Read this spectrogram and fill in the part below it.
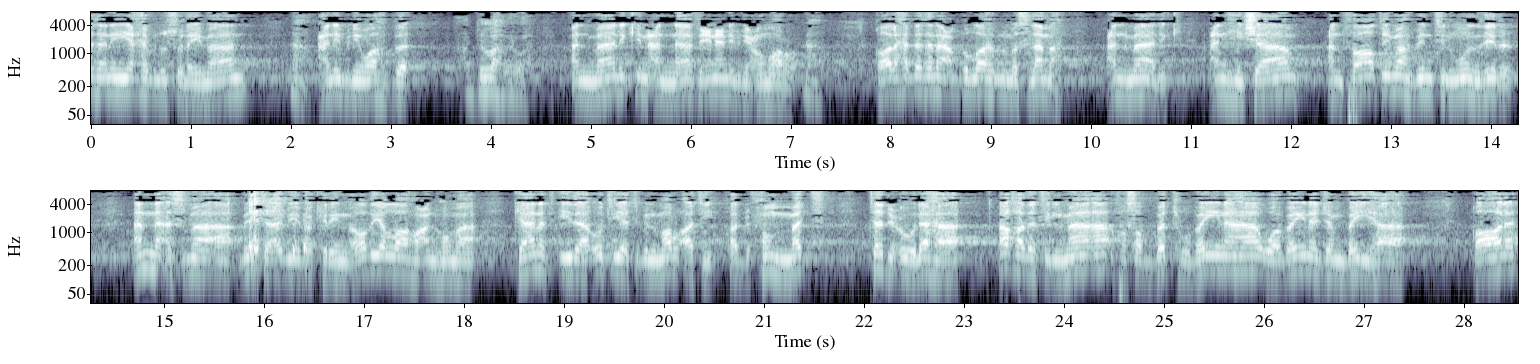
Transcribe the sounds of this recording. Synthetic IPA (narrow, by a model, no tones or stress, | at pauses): aθaniːjaħjabnʊsʊlajmaːn | ʕanɪbnɪwaɦb | b̚d̪lːa | ʕanmaːlɪkʕanːaːfɪʕʕanɪbnɪʕʊmɑɾˤ | qɑːlaħad̪ːaθanaːʕab̚d̪ʊlːaːhɪbnʊmaslama | ʕanmaːlɪk | ʕanɦɪʃaːmʕanfɑːt̪ˤɨmabɪnt̪almʊnðɪɾ | ʔanːaʔasmaːʔabɪnt̪ʔabiːbakɾɪnɾˤɑðˤɨjalːaːɦʊʕanɦʊmaː | kaːnat̪ʔɪðaːʔʊt̪ɪjat̪bɪlmɑɾˤʔat̪qɑd̪ħʊmːat̪ː | ad̪ʕuːlaɦaː | ʔaxaðat̪ɪlmaːʔfɑsˤɑbːat̪hʊbajnahaːwabajnad͡ʒambajhaː | qɑːlat̪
